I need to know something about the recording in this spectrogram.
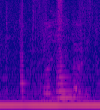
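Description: A steady, low, pure tone held unchanging throughout, with a faint voice over it for about a second midway.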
